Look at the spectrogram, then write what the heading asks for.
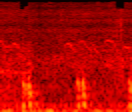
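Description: A hen with her brood of chicks gives three soft, evenly spaced clucks, faint and close, with quiet background between each call.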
